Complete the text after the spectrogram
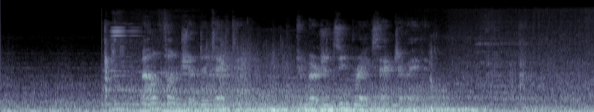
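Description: A synthetic voice announces a warning through a car loudspeaker.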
